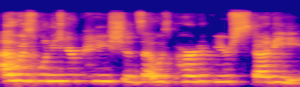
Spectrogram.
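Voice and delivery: high-pitched, sobbing voice. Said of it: "I'm sobbing. I'm shaking".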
